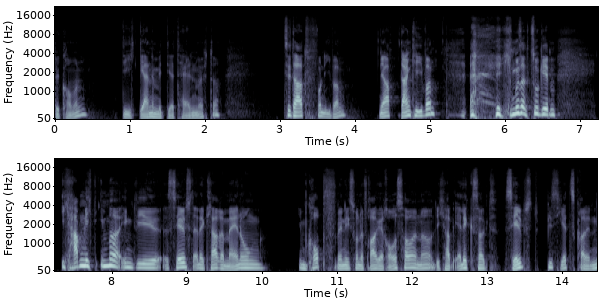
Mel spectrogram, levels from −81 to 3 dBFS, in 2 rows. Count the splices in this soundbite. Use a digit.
1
